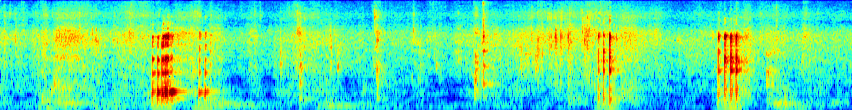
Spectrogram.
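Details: Farmed pigs in Tripura, giving a few loud, separate grunting bursts, the strongest near the start, with quieter snuffling between them.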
